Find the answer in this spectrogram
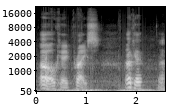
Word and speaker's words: Price: His name is Price. Oh, Bryce. Price. P-R-I-C-E. Yes. Oh, okay, Price.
